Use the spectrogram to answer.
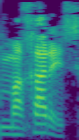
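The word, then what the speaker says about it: Mahrez: La primera, bueno, en realidad la primera es sobre Mahárez, que dice Sisto Miguel Serrano que se dice así, y yo le tengo que hacer caso. Mahárez,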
